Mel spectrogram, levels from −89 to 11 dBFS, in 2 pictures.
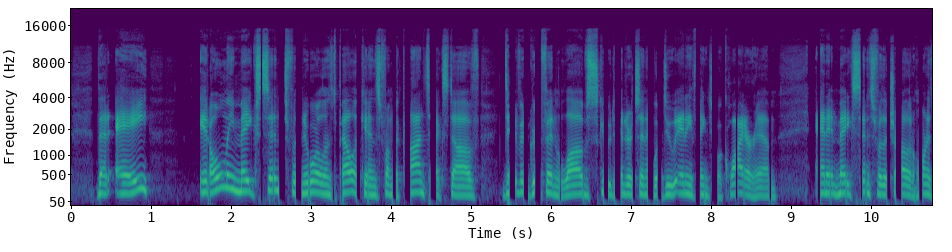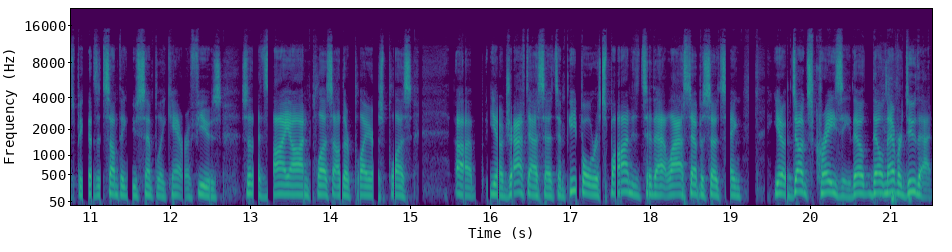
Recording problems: choppy; very; 14% of the speech affected

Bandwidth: 15 kHz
